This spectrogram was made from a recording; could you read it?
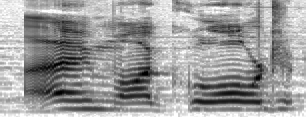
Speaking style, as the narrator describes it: Mary exclaimed with a mouthful of food

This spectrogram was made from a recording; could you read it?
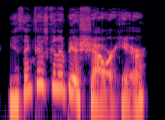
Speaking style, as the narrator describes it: Miles sighed through his nose

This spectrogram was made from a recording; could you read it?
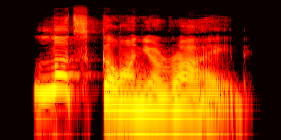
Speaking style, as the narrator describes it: he said

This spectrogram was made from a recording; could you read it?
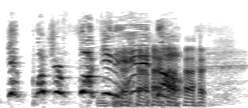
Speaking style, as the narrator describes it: Goku was like screaming at Vegeta, like

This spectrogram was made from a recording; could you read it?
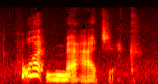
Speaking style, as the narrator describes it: Uncle laughed

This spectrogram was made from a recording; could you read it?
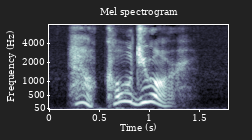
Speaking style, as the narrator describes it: sighed

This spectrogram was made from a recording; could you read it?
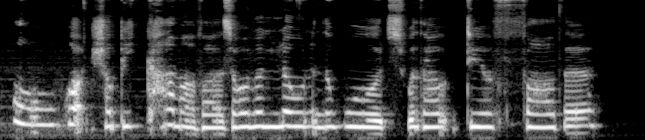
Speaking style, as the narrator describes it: Gretel cried bitter tears and said to Hansel

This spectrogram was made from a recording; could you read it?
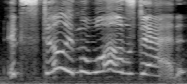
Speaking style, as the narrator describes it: I wailed

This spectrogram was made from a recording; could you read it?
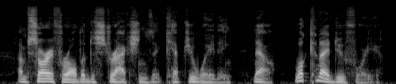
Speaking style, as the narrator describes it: he composes himself, quietly walks over to where we're standing, and says

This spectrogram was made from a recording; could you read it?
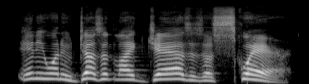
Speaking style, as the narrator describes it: I yell out

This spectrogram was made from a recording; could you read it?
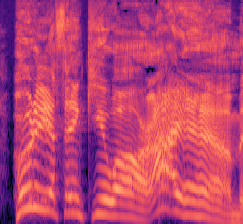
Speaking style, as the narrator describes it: gets so fired up and he's screaming

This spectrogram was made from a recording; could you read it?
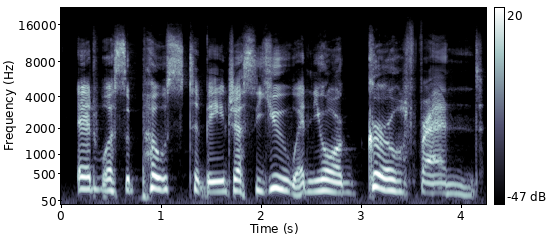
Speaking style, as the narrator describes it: the woman shrieked

